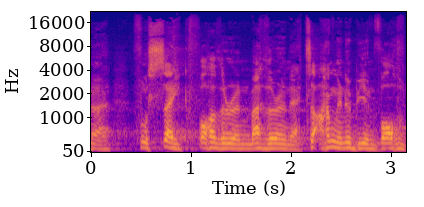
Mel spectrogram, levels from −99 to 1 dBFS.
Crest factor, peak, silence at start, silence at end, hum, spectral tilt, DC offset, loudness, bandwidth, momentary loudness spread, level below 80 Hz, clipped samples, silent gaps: 16 dB; -10 dBFS; 0 s; 0 s; none; -5 dB/octave; under 0.1%; -27 LUFS; 19.5 kHz; 6 LU; -78 dBFS; under 0.1%; none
